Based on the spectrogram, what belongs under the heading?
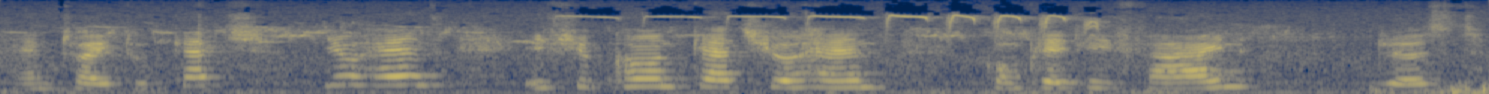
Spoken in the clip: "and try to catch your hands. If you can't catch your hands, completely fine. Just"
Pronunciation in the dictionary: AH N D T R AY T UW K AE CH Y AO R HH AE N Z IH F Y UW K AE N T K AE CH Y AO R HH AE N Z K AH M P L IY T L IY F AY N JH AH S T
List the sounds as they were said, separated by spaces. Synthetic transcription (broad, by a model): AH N T R AY T UW K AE CH Y AO R HH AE N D IH F Y UW K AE N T K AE CH Y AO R HH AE N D K AH M P L IY T L IY F AY N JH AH S T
